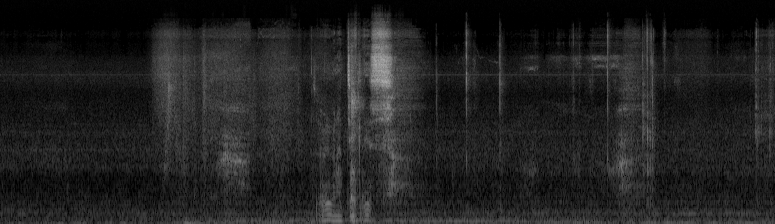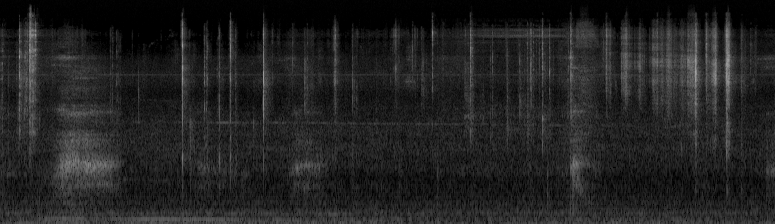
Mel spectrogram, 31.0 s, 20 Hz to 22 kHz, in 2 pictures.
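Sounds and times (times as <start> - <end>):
steady low hum: 0.0 - 31.0
soft rustles: 3.1 - 6.2.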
